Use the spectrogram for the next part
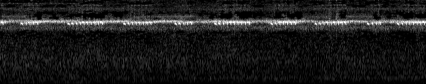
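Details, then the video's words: Insect sound from a nature-sounds relaxation recording: a steady, high, continuous cricket-like trill that barely wavers in pitch and holds throughout, with no other clear sounds. "Nature Sound of nature sounds scenery L · insect"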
